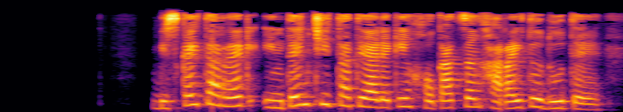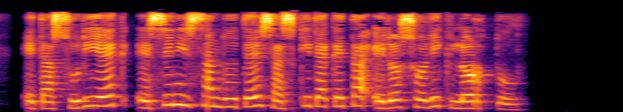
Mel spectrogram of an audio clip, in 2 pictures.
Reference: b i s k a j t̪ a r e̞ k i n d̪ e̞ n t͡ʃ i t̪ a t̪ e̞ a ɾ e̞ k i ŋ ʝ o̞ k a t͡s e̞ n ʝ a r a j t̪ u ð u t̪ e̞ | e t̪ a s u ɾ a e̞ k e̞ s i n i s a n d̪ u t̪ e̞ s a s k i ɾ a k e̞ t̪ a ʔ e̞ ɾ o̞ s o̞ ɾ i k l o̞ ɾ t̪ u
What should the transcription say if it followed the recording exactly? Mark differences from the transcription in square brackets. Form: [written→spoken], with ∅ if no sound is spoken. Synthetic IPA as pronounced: b i s k a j t̪ a r e̞ k i n [d̪→t̪] e̞ n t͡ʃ i t̪ a t̪ e̞ a ɾ e̞ k i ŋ ʝ o̞ k a t͡s e̞ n ʝ a r a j t̪ u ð u t̪ e̞ | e t̪ a s u ɾ [a→i] e̞ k e̞ s i n i s a n d̪ u t̪ e̞ s a s k i ɾ a k e̞ t̪ a ʔ e̞ ɾ o̞ s o̞ ɾ i k l o̞ ɾ t̪ u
